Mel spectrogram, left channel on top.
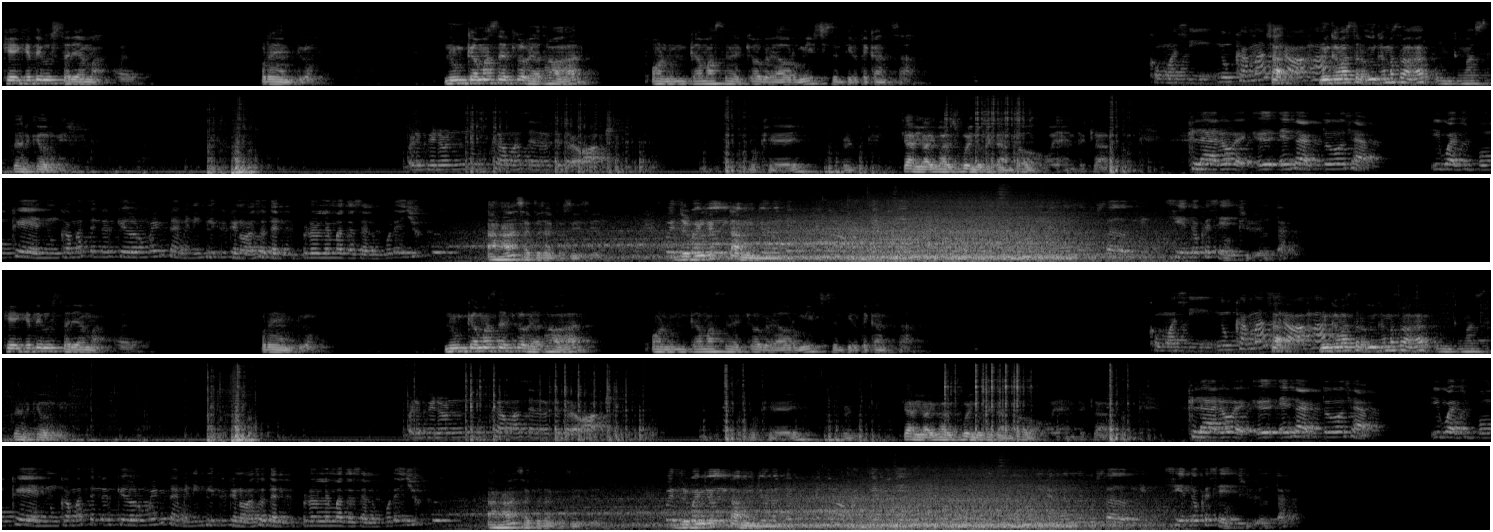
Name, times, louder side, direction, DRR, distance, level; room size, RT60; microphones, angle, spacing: voice 1, 0.0-1.4 2.6-3.2 4.4-5.8 6.5-9.1 12.7-12.9 13.2-15.6 22.3-23.0 23.3-23.5 23.9-26.1 34.6-35.8 36.2-37.7 42.3-42.4, left 1 dB, 75° left, 2.3 m, -31 dB
voice 2, 11.5-13.3 18.9-21.0 26.3-26.4 26.7-28.6 29.2-34.2 36.4-42.7, equal, 15° right, 7.5 m, -38 dB
sound 1, 11.7-26.4 26.8-27.0, right 2 dB, 90° right, 3.6 m, -42 dB
sound 2, 34.3-41.7, left 1 dB, 15° left, 1.0 m, -33 dB
25.0 x 23.5 x 2.4 m
head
